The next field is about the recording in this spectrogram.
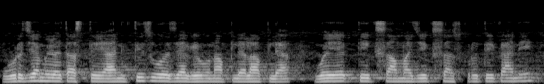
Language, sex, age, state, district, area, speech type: Marathi, male, 18-30, Maharashtra, Satara, rural, spontaneous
